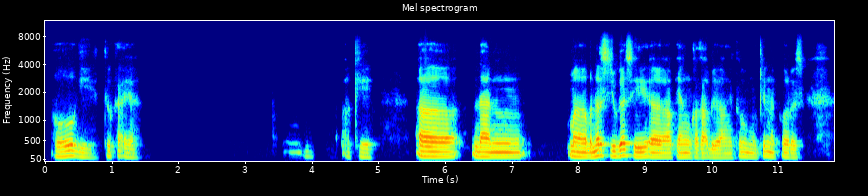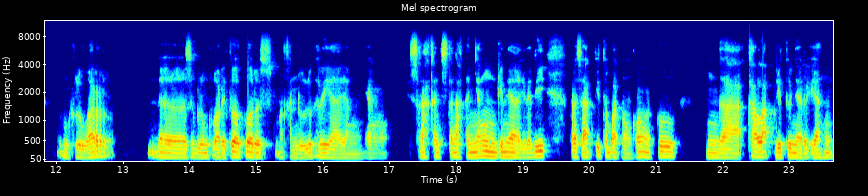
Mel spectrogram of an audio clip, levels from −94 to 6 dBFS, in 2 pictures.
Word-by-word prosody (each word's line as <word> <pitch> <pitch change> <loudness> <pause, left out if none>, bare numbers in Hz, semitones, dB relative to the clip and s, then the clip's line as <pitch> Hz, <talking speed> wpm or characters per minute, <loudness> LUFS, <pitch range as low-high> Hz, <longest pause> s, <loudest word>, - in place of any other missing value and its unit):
Oh 115 +2 +2
gitu 95 +1 -11
Kak - - -5
ya. 95 -1 -8 2.3
Mhm, 215 - -22 0.6
oke. 105 -2 -10 0.8
Eee, 115 -2 +6 0.5
dan, 110 -1 +5 1.1
me 120 -2 +3 0.2
benar 130 +5 +4
si 135 -1 -5
juga 130 +4 +5
sih, 115 -5 +1
eee, 100 -2 +4 0.2
yang 105 -1 -1
Kakak 100 +1 -2
bilang 95 -1 -2
itu - - -22
mungkin 105 +2 -4
aku - - -22
harus, 95 -1 -7 0.6
bu 100 - -7
keluar, 100 +5 +1 0.8
eee, 100 -3 0
sebelum 100 +1 -2
keluar 100 -1 0
itu 120 - +2
aku 110 - +1
harus 100 -1 -1
makan 90 - -12
dulu 95 +2 -1
kali 105 -5 0
ya 90 -1 -2
yang 85 0 -12
yang 95 0 -7 0.5
setengah - - -2
kan, 105 - -1
setengah 105 0 0
kenyang 110 +4 +1
mungkin 115 0 +2
ya 105 -2 +4
gi 100 - -3
tadi, 115 +5 +2 0.4
pada - - +2
saat - - +1
di - - 0
tempat - - -1
nongkrong 95 +6 -2
aku, 120 -2 0 0.5
enggak 100 -1 -1
kalap 115 +1 +3
gitu 105 +1 -1
nyari 95 0 0
yang, 100 0 0
105 Hz, 135 wpm, -22 LUFS, 95-115 Hz, 2.3 s, Eee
